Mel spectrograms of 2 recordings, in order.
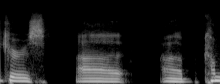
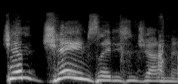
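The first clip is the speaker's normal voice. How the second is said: mock announcer; 3 semitones higher than usual. Guest playfully presents the podcast host to listeners, mock announcer. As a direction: introduce the host like a stage act.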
